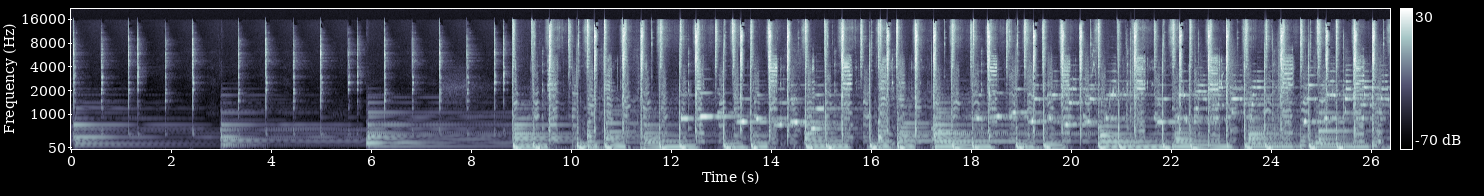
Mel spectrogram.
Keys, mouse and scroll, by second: 2.1 click, 4.6-9.0 shift+drag, 12.1 click, 16.4 ctrl+Num_Lock, 16.4 click, 17.2 ctrl+d, 20.6 v, 24.7 right click.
